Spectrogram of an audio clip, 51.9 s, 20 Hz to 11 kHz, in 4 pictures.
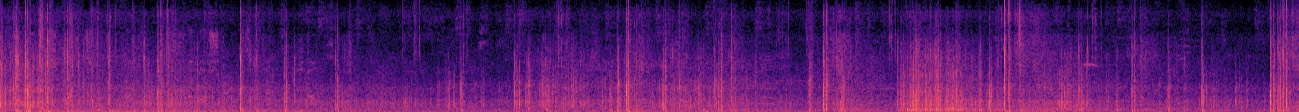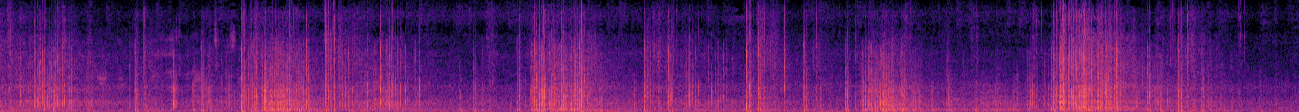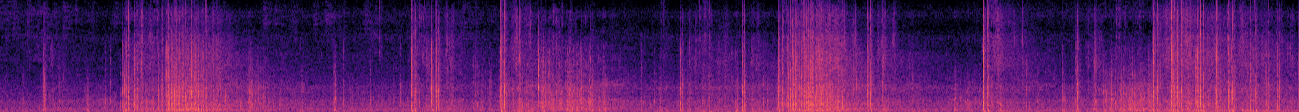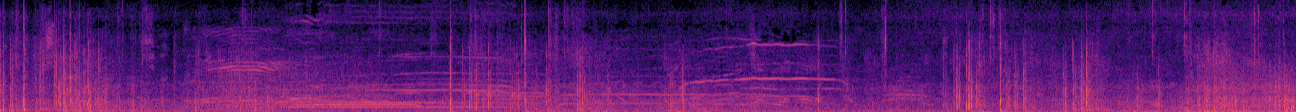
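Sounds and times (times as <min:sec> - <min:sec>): fireworks crackling and popping: 0:00.0 - 0:51.9.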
